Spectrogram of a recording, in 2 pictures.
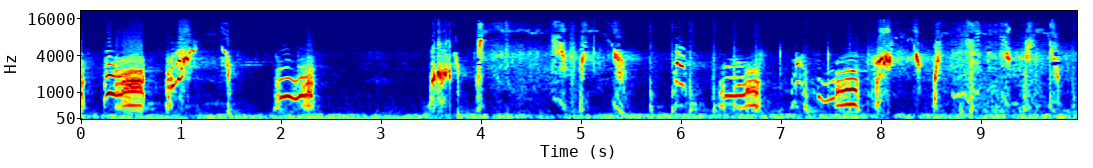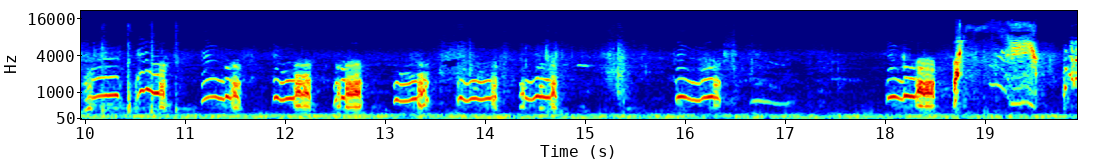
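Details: Abandoned baby macaque crying heartbreakingly: rapid series of bright, harmonic squeaks and curling whines, dense at first, then spaced calls with wavy pitch. Steady low hum runs beneath.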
